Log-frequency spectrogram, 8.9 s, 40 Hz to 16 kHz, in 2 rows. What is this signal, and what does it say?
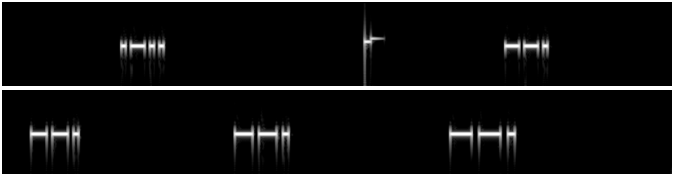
Morse code, heard as a keyed tone, about 34 wpm, spaced as for 8 wpm, 700 Hz. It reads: L GGGG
